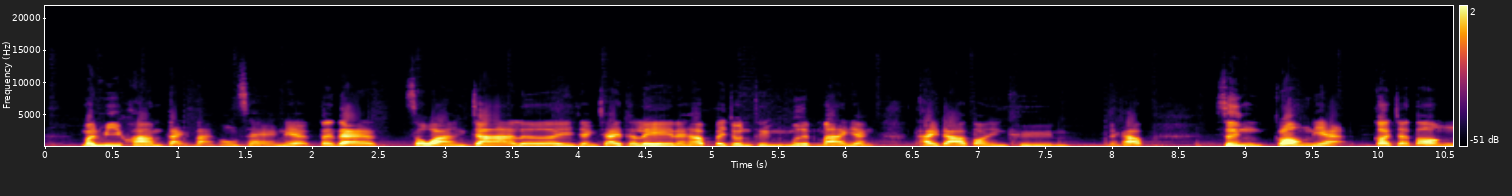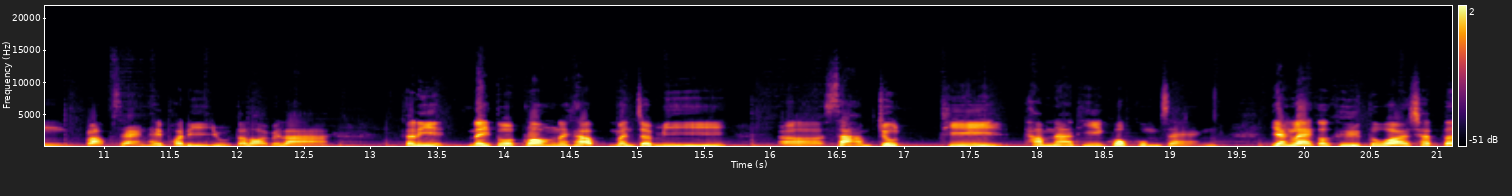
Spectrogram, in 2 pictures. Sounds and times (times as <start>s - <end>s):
Music: 0.0s - 21.1s
Speech: 0.3s - 8.2s, 8.8s - 21.1s.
